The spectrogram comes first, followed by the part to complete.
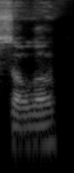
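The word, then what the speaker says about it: Xolo: I don't know his last name, but yeah, the way you pronounce it with the X, it's Solo.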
